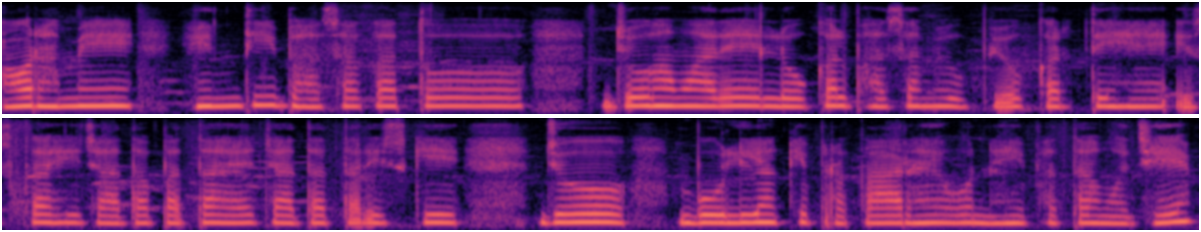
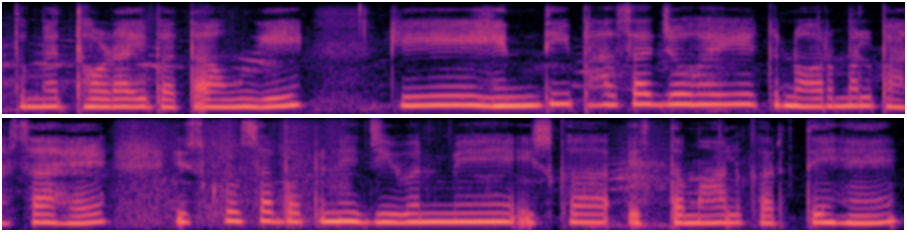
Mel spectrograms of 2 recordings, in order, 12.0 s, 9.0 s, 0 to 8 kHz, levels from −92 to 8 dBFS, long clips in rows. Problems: background sounds at intervals, background conversations at intervals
